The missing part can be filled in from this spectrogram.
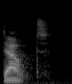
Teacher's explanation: Et le B n'est pas prononcé, c'est juste doubt.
